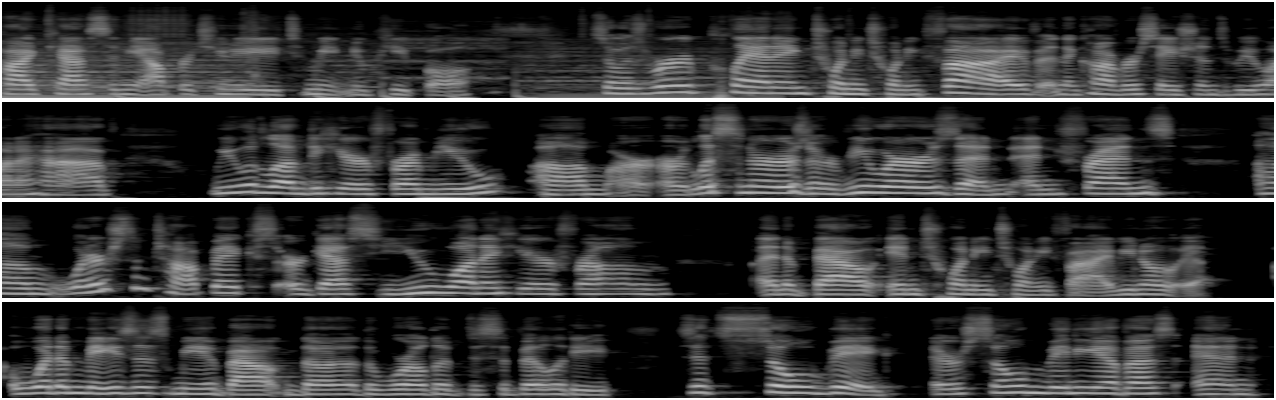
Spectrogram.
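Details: Adult woman speaking; typical speech.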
